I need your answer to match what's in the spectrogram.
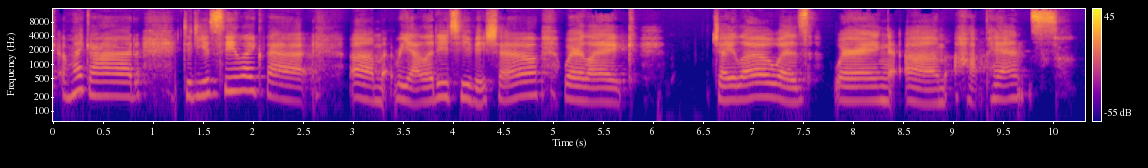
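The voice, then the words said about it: Sorority girl accent. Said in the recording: “that accent”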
